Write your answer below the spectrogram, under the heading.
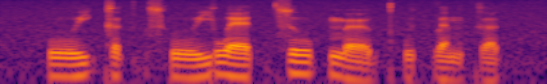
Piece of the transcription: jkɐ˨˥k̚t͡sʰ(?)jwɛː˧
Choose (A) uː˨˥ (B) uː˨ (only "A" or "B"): A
